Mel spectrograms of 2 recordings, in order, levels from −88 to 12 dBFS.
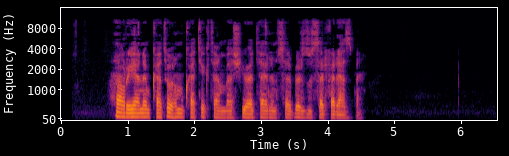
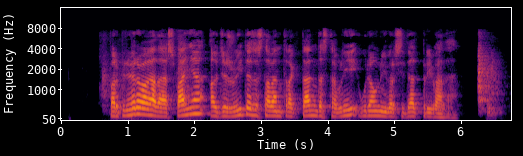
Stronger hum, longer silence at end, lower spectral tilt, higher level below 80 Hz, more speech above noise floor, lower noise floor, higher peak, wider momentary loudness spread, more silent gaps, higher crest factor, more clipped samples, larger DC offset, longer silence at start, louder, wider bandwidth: neither; first, 2.05 s vs 0.2 s; about the same, -5.5 dB/octave vs -5 dB/octave; first, -56 dBFS vs -64 dBFS; second, 54 dB vs 58 dB; about the same, -75 dBFS vs -78 dBFS; about the same, -2 dBFS vs -2 dBFS; second, 9 LU vs 12 LU; neither; about the same, 22 dB vs 20 dB; neither; neither; first, 0.75 s vs 0.6 s; about the same, -21 LUFS vs -21 LUFS; first, 11.5 kHz vs 8.2 kHz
